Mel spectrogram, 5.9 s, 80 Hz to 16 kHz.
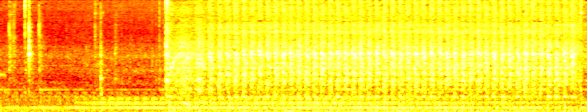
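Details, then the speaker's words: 2000 Ford Mustang GT, abandoned, just had a transmission installed and is jumped with the alternator light on and the exhaust open. Strong, even cranking with good compression never catches; crank no-start. "well it's cranking at least sounds really good has compression good compress ression strong turning okay"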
